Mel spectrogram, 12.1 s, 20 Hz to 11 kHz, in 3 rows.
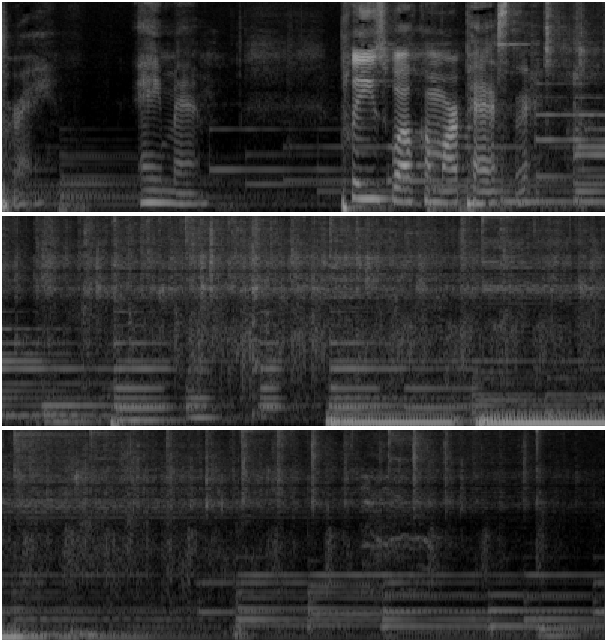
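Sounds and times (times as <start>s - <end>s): keyboard playing held chords: 3.8s - 12.0s.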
